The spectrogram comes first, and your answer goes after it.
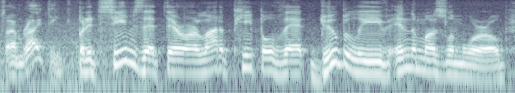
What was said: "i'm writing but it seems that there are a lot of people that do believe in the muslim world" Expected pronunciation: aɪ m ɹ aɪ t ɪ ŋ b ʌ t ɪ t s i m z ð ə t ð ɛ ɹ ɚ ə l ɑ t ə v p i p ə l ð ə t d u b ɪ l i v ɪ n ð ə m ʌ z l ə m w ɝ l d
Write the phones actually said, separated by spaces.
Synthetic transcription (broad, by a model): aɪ m ɹ aɪ t ɪ ŋ b ʌ t ɪ t s i m z ð ə t ð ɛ ɹ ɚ ə l ɑ t ə v p i p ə l ð ə t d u b ɪ l i v ɪ n ð ə m ʌ z l ə m w ɝ l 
